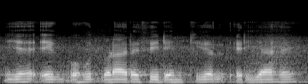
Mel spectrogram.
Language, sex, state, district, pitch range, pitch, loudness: Hindi, male, Uttar Pradesh, Lucknow, 115-120 Hz, 115 Hz, -15 LUFS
